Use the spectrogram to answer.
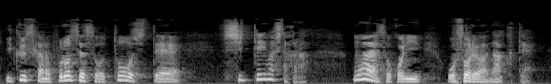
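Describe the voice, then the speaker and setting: A man's voice: medium pitch, fairly quick. A middle-aged Japanese man preaching a sermon as pastor, telling stories with asides and asking the congregation questions. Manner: animated storytelling with asides and rhetorical questions.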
